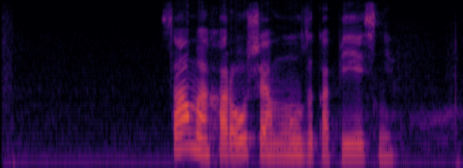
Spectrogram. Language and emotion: Russian, neutral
